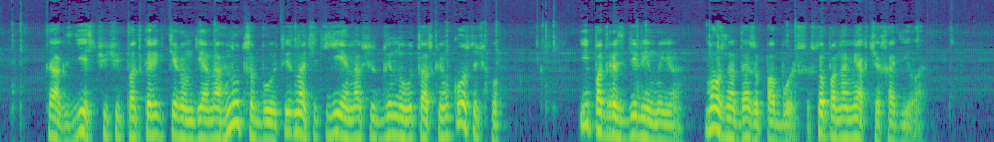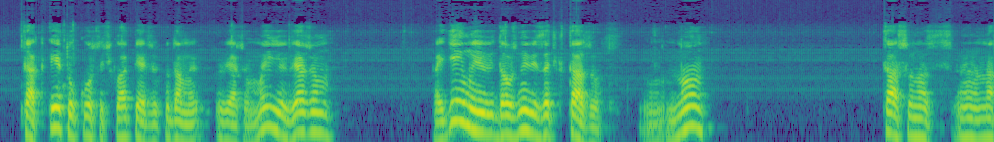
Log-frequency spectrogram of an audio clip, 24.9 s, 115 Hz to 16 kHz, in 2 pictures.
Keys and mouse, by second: 0.1 click, 1.6 g, 3.8 e, 6.1 click, 7.0-8.3 right drag, 9.1-10.1 right drag, 11.7-12.9 middle drag, 13.4 click, 14.2-15.5 middle drag, 16.3-19.0 middle drag.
